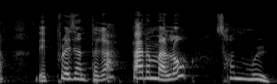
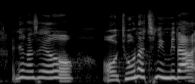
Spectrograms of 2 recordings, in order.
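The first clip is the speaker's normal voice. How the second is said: cheerful greeting; 7 semitones higher than usual. Shown as a demonstration. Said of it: "이렇게 말하는 사람하고".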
